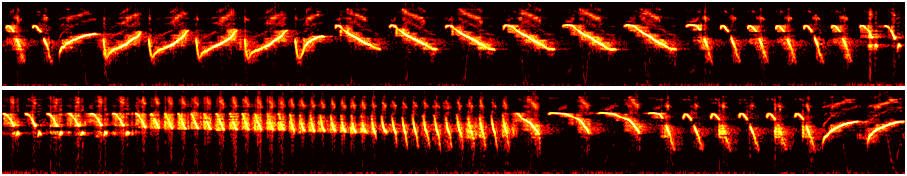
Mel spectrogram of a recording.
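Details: Canary song for tutoring untrained birds: repeated hooked whistles that rise then fall, merging into a dense, fast buzzing trill that sweeps downward, then returning to hooked whistles.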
